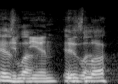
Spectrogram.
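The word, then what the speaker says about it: Islay: uh eastl or or how do you say Isla there you go okay I've never been to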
